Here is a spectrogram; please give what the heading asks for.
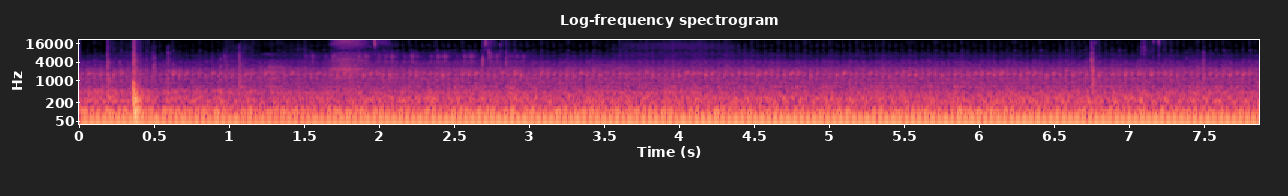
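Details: London Taxi diesel with automatic gearbox, just refilled with fluid after sump gasket renewal, started after glow plug light: one soft clunk as gear engages, then smooth even idle with low steady beat, no rattles or knocks; normal idle while cycling gears to bleed.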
